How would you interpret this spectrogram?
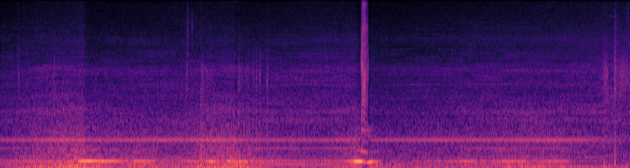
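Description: Steady low hum with a faint higher tone from a running graphics card, broken by a few handling bumps.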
